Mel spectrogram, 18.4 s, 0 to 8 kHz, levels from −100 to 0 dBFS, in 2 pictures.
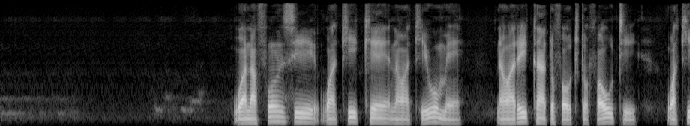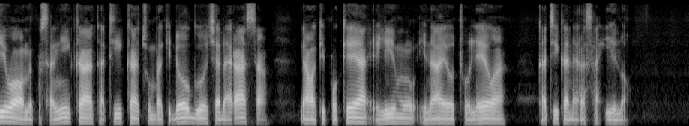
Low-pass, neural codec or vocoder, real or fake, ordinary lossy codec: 7.2 kHz; codec, 16 kHz, 2 kbps, FunCodec, trained on Chinese and English, 25 frames a second; fake; MP3, 64 kbps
